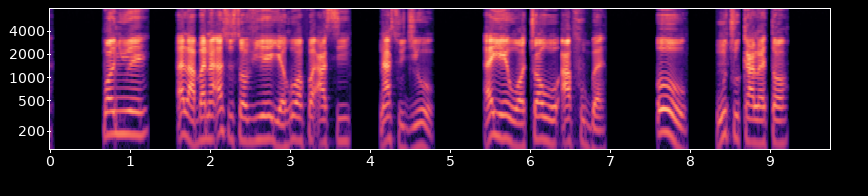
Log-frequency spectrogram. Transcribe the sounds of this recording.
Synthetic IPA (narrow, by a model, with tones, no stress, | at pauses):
k͡pɔ˦ɲũ˦e˦ | ɛ̰˦la˨bɛ˦nã˦ʔɛ˦su˨sɔ˦vi˦e˦je˨ɦo˦wa˦ɸɛ˦ʔa˨si˦ | nã˦su˨d͡ʑi˨wo˨ | e˦jɛ˦wɔ˨t͡ʃɔ˦wo˦ʔa˨ɸu˦ɡ͡bɛ˨ | o˦˨ | ŋũ˦t͡ʃu˦kã˦l̃ɛ̃˨t̪ɔ˦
